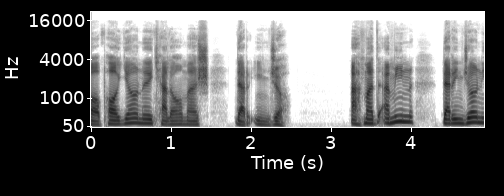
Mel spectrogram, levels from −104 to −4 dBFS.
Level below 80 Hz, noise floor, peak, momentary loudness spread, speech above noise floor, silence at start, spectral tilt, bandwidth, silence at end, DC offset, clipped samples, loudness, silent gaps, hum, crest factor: -62 dBFS; -83 dBFS; -2 dBFS; 8 LU; 61 dB; 0 s; -6 dB/octave; 13.5 kHz; 0 s; under 0.1%; under 0.1%; -23 LUFS; none; none; 20 dB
